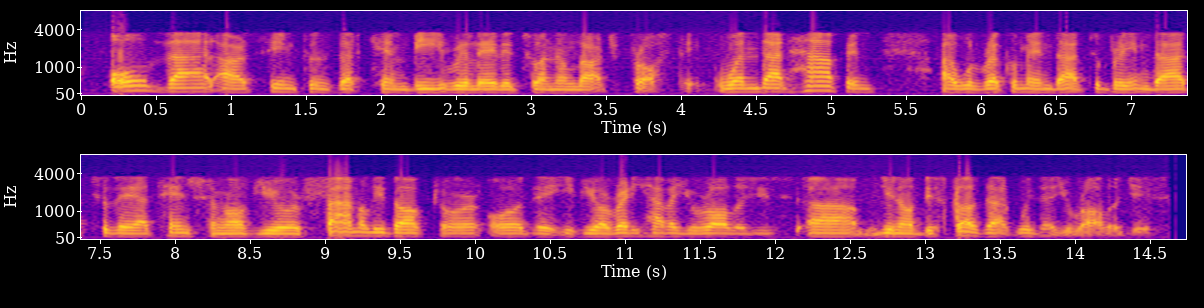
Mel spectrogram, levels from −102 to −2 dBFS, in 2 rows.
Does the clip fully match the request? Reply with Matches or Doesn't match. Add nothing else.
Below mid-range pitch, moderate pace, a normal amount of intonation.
Doesn't match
